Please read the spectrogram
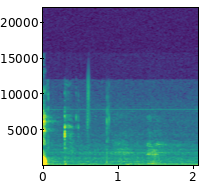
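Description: Near silence: room tone with a faint steady low hum and a couple of tiny clicks.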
